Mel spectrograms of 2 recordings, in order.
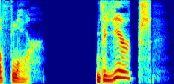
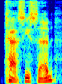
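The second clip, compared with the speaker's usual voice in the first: ordinary delivery, nothing marked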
